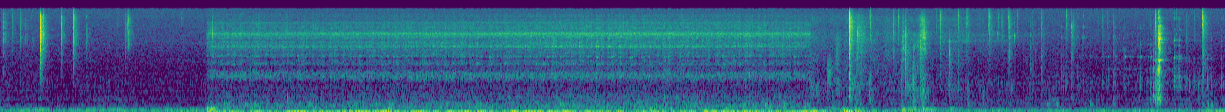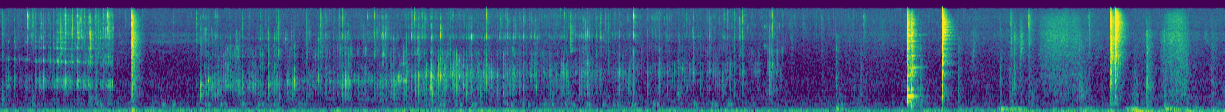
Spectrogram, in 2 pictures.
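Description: A hot drink poured from a copper pot into an enamel mug, the pour running for several seconds in the middle, amid scattered sharp pops and crackles of a wood fire in a fireplace, the loudest pops near the end. A steady hiss runs from about three to ten seconds in.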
